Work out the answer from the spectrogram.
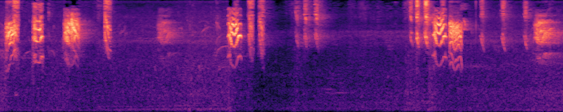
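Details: A female variable seedeater in heat calls steadily: high chirps in loose clusters, some with falling hooked tails, separated by short quiet gaps.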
